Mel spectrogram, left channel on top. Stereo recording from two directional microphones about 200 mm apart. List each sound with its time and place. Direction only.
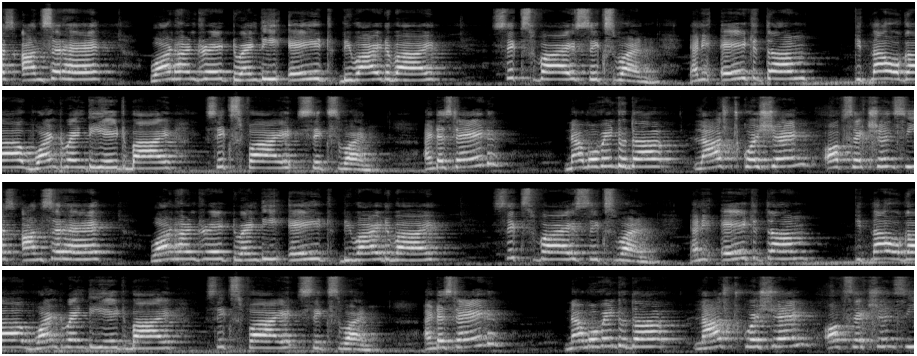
0.0 s a woman's voice: 45° left (ahead or behind)
15.4 s a woman's voice: 45° left (ahead or behind)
